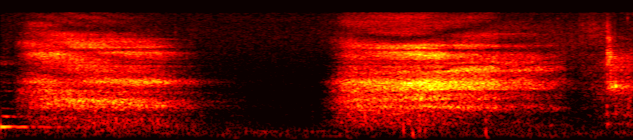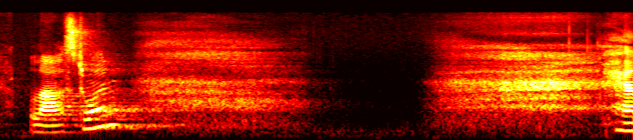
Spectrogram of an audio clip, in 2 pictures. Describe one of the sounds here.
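A young woman breathes slowly and deeply, close by.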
